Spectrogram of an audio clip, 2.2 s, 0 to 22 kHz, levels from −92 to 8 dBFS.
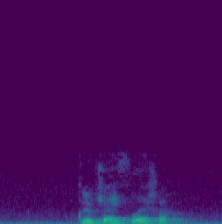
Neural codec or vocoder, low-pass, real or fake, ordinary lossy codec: none; 7.2 kHz; real; MP3, 48 kbps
